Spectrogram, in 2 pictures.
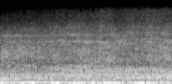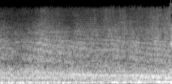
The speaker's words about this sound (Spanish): Cierran la puerta del avión. El avión despega.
